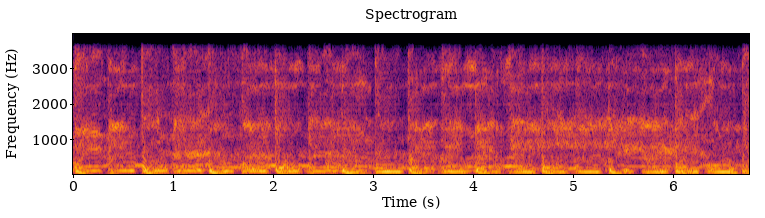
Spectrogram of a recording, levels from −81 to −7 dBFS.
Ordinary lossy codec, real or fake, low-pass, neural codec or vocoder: none; fake; 3.6 kHz; codec, 16 kHz, 4 kbps, FunCodec, trained on LibriTTS, 50 frames a second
